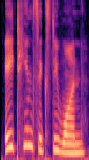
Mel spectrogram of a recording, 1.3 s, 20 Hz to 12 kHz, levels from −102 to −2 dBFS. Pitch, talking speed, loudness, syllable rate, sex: 245 Hz, 135 wpm, -16 LUFS, 5.1 syllables/s, female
